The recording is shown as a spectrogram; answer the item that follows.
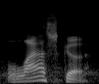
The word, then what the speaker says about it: Laska: the white unicorn is laska the unicorn i hope i pronounced that right l-a-s-k-a like alaska without the uh at the front there you go so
